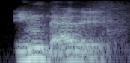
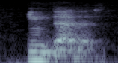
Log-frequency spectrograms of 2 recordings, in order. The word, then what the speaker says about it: indebted: Indebted. Good. Indebted. The B don't have sound. Is E is silent. okay. Indebted.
